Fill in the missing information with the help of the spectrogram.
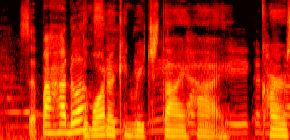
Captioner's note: through translator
